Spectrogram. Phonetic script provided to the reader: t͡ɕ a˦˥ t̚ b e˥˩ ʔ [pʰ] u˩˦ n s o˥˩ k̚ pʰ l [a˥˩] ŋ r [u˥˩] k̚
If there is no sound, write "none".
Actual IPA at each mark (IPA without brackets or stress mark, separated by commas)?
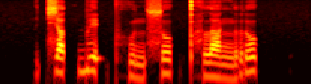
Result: pʰ, a˨˩, o˥˩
